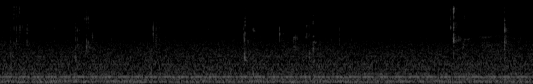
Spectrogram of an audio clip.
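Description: A person chewing food, with scattered soft mouth clicks and a few light clicks of a fork on a plate, the clearest one about four and a half seconds in. A steady low hum runs underneath.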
